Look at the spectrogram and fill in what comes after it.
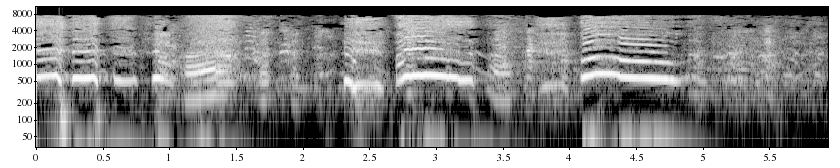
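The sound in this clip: A man's voice imitates someone weeping loudly during late-night prayer, with a few drawn-out, wavering sobbing wails. They are loud and quaver in pitch, with short breaks between the phrases.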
